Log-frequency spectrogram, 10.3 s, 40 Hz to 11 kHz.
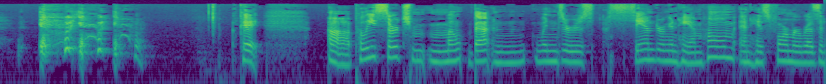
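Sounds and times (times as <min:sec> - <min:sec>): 
person coughing: 0:00.0 - 0:01.9
speech: 0:03.1 - 0:10.3.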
